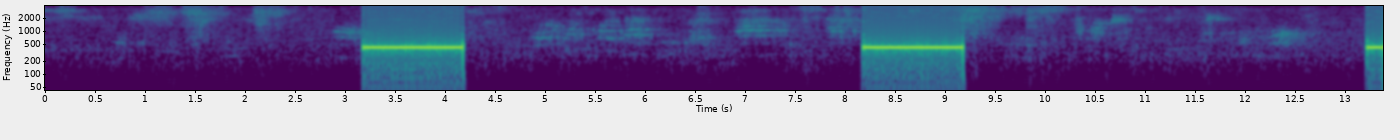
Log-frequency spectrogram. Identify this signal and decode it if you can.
Ringback tone (Europe, 425 Hz).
